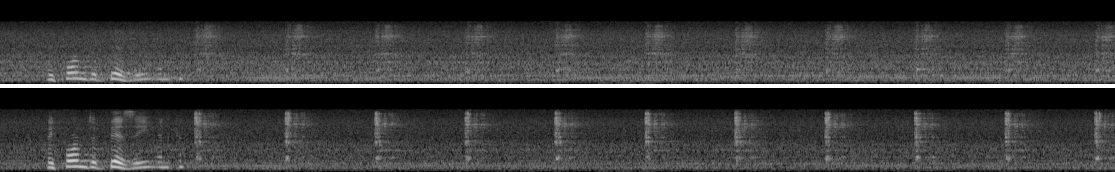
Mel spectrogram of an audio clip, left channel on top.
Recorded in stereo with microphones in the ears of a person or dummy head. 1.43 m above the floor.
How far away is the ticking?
About 3.5 m.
